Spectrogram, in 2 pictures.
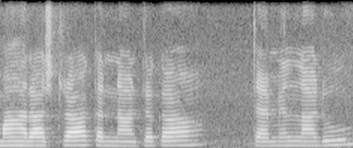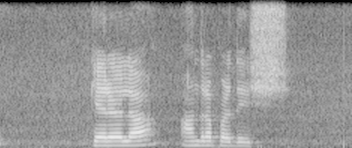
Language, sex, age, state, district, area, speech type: Urdu, female, 18-30, Telangana, Hyderabad, urban, spontaneous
